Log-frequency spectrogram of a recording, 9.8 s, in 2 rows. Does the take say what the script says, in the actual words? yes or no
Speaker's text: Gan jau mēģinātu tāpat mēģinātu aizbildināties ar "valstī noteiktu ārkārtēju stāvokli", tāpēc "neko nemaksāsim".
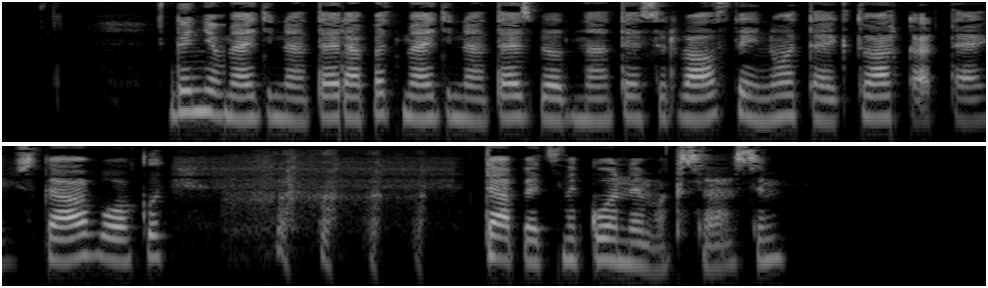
yes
